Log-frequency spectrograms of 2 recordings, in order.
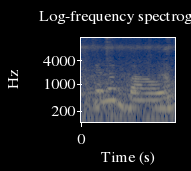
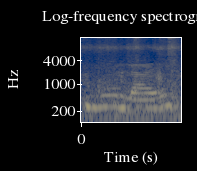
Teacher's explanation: malapatinig na W at Y, silang dalawa ay pinagsama-sama sa loob ng isang pantig at ito ay tinatawag na tina diponggo.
